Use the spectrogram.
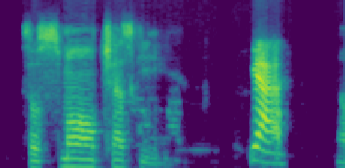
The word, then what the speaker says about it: Smulczeski: your last name um you say it like small chesky and you spell it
